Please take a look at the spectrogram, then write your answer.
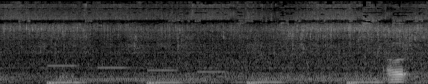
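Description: Food frying in a pan for a Chinese-style dish, a steady oil sizzle with periodic low bumps as the pieces are tossed around, and a brief clatter near the end.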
